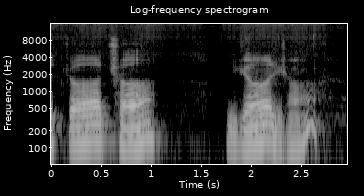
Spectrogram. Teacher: तो याद रख ले एक बात कि च वर्ग जो होता है, च वर्ग उसको कहा जाता है स्पर्श संघर्षी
